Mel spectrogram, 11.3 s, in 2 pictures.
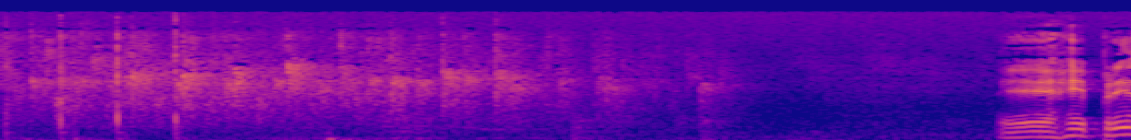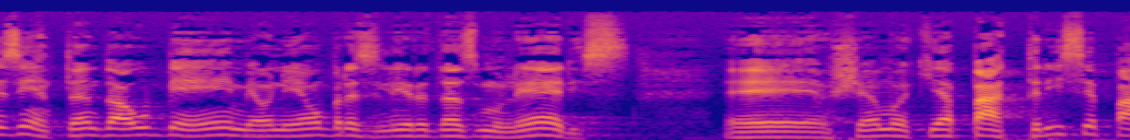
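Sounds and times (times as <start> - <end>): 
audience applause: 0.0 - 3.8
speech: 5.0 - 11.3.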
